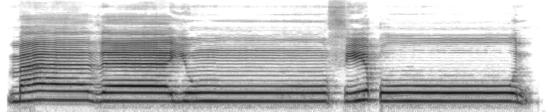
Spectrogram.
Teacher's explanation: یس سین پر ہم حمز کریں گے، یسألونک، کاف کو ہم نے لائٹ پڑھنا ہے، ماذا ذال کو بھی نرمی سے پڑھیں گے، یا پیش نون یون، نون ساکن کے بعد یہاں پہ فا آ رہا ہے تو یہاں پہ ہم اخفا کریں گے، فا کے مخرج کے پاس اس کی نون کی آواز کو چھپائیں گے، ماذا ينفقون، اور ہم یہاں پہ رکیں گے تو نون کا جو زبر ہے وہ نہیں پڑھا جائے گا، نون کو ہم ساکن کر دیں گے۔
